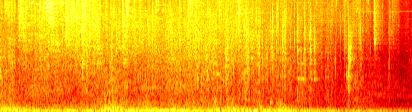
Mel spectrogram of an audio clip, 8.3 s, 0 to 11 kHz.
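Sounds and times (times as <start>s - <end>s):
loud roaring explosion with deep rumbling and crackling: 0.0s - 6.3s
falling debris: 0.0s - 8.2s.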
